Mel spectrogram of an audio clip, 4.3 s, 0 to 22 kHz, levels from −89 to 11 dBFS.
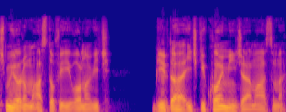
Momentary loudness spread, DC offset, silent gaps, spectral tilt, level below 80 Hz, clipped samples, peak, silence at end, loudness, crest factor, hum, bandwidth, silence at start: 9 LU; under 0.1%; 2.15-2.28 s; -6 dB/octave; -34 dBFS; under 0.1%; 0 dBFS; 0 s; -16 LUFS; 16 dB; none; 12 kHz; 0 s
